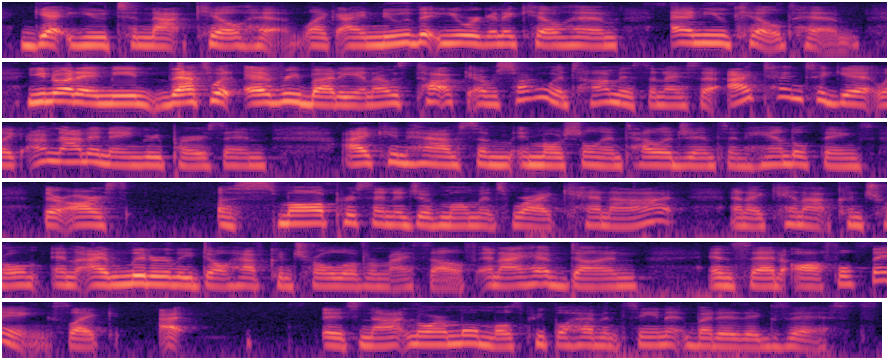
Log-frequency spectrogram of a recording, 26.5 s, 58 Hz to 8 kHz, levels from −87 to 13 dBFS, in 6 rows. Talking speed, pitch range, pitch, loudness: 230 wpm, 175-210 Hz, 185 Hz, -20 LUFS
